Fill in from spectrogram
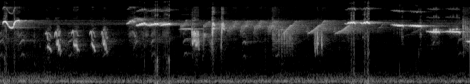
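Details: High whistled song of a hồng hạnh bird: a quick row of short chirps, then longer sliding whistles and twitters continuing to the end, over a faint steady high tone and low hum.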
